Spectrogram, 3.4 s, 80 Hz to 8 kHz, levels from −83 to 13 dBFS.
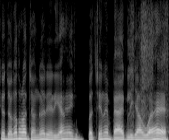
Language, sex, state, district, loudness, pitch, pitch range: Hindi, male, Jharkhand, Garhwa, -13 LUFS, 140 Hz, 130-165 Hz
